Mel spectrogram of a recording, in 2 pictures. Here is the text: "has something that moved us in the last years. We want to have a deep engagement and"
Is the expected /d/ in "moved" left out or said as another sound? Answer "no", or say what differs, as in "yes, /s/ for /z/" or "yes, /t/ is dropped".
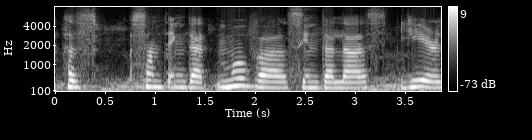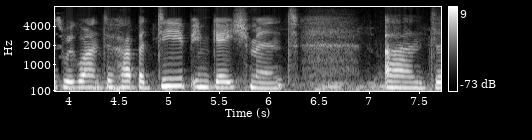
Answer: yes, /d/ is dropped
